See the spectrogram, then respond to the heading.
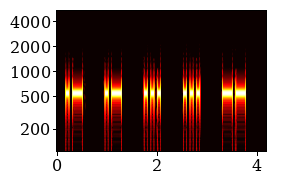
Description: Morse code, heard as a keyed tone, about 18 wpm, spaced as for 12 wpm, 550 Hz. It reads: AASSM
